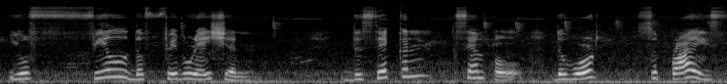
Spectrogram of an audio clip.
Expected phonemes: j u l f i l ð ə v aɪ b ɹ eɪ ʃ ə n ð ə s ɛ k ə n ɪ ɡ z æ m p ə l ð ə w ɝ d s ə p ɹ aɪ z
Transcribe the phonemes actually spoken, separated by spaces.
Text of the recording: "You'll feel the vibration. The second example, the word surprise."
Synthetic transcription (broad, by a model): j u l f i l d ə f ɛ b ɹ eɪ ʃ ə n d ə s ɛ k ə n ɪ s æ m p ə l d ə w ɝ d s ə p ɹ aɪ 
